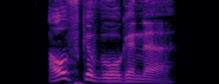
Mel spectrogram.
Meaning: inflection of aufgewogen: 1. strong/mixed nominative/accusative feminine singular 2. strong nominative/accusative plural 3. weak nominative all-gender singular
- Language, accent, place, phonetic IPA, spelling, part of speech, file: German, Germany, Berlin, [ˈaʊ̯fɡəˌvoːɡənə], aufgewogene, adjective, De-aufgewogene.ogg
